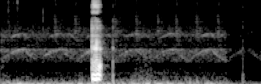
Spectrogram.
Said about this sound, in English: I love that there's a siren going right now. That's awesome. The mic's not gonna pick it up, but I love ambient noise. It's always hilarious.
